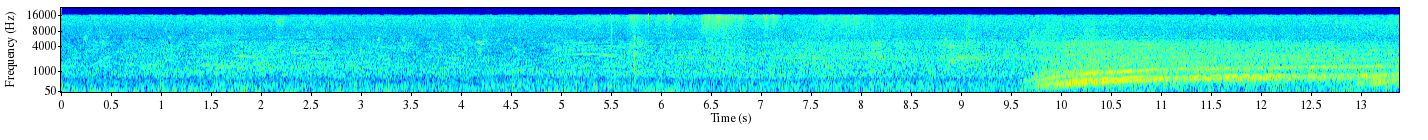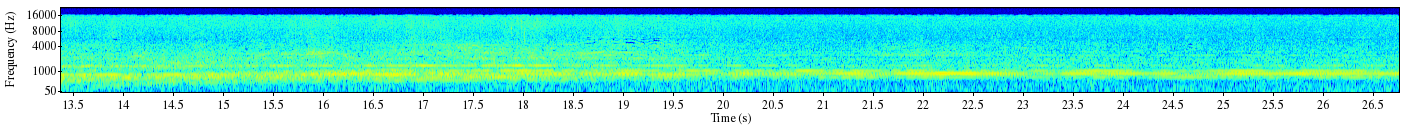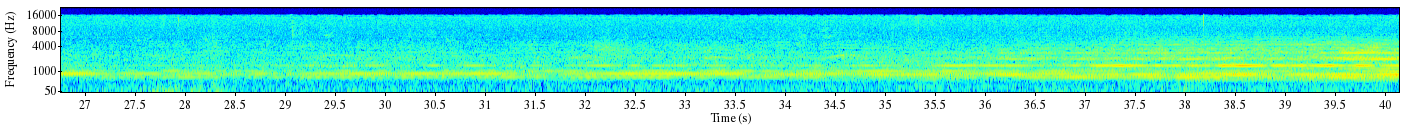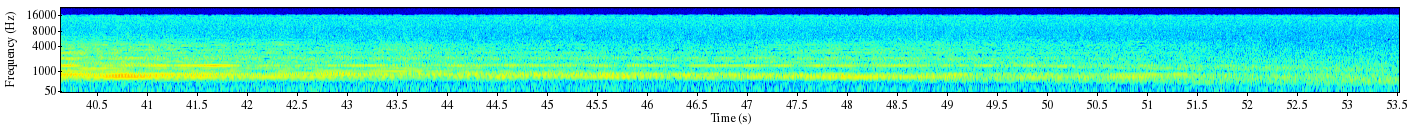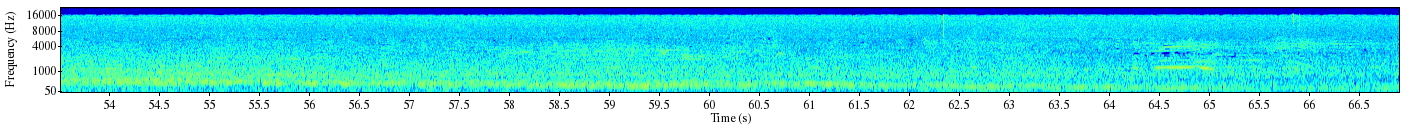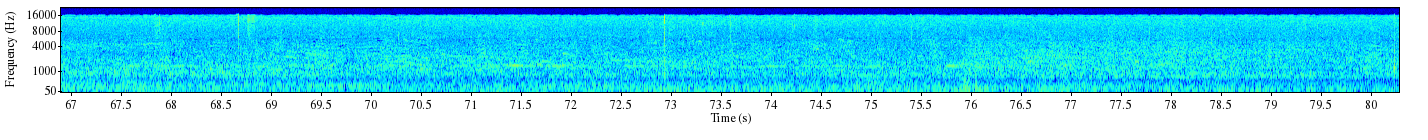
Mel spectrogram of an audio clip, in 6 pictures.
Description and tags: Federal Signal Symphony
Hawaii's siren test day is every first working day of the month. Recorded March 3rd 2008 at 11:45am on a Roland Edirol R-09. My very first field recording... some wind + handling noise + internal mics being used. We all gotta start somewhere!
Sirens heard: Three Federal Signal Thunderbolt 1000Ts, and an EOWS 612
1000t, 612, alert, civil, defense, emergency, eows, federal, hawaii, honolulu, signal, siren, test, thunderbolt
